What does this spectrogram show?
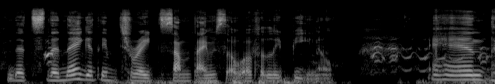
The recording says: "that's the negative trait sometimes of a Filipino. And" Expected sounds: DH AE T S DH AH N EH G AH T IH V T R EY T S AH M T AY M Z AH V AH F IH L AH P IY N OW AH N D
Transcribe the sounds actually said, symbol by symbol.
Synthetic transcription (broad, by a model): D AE T S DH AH N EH G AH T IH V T R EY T S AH M T AY M S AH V AH F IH L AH P IY N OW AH N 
